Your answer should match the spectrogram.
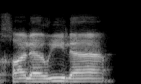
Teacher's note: سأخذ حركة الكسرة من الهمزة ونقلها إلى الواو، ثم حذفت لفظا لا رسما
